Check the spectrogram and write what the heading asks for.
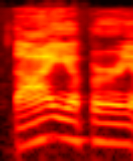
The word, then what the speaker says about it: diaper: 기저귀 발음에 주의하시기 바랍니다. diaper이 아니라 이렇게 A는 소리 나지 않아서 diaper 이렇게 A는 발음은 사실상 묵음이 돼버려요.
